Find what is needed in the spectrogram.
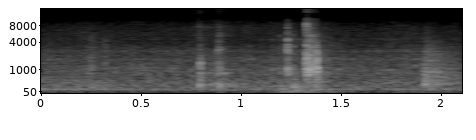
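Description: A few separate key clicks from a computer keyboard being typed on, about four in all, the loudest about a second and a third in.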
